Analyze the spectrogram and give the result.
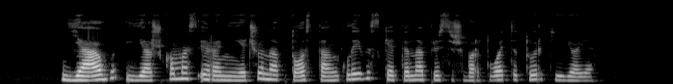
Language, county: Lithuanian, Šiauliai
